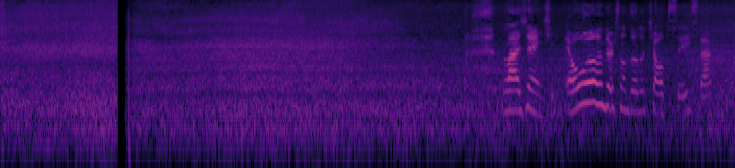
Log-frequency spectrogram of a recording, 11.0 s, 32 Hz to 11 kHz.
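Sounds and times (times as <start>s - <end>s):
ocean surf washing onto beach: 0.0s - 11.0s.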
